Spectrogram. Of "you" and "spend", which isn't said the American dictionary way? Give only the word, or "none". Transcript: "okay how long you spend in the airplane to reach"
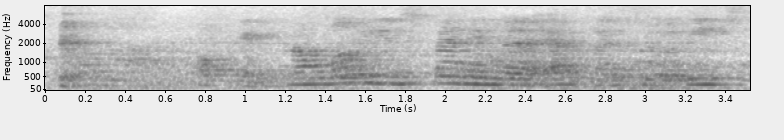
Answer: none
